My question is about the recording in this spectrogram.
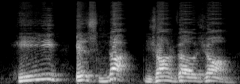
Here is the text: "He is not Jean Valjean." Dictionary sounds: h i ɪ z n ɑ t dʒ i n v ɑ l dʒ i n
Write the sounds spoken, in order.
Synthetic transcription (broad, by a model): h i ɪ z n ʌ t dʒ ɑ n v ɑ l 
